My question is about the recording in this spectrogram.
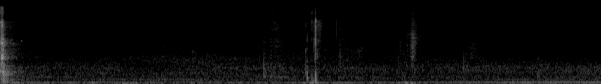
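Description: A car's dashboard light switch clicks once, sharply, at the very start. Then quiet garage room tone with a low steady hum and a couple of faint knocks.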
